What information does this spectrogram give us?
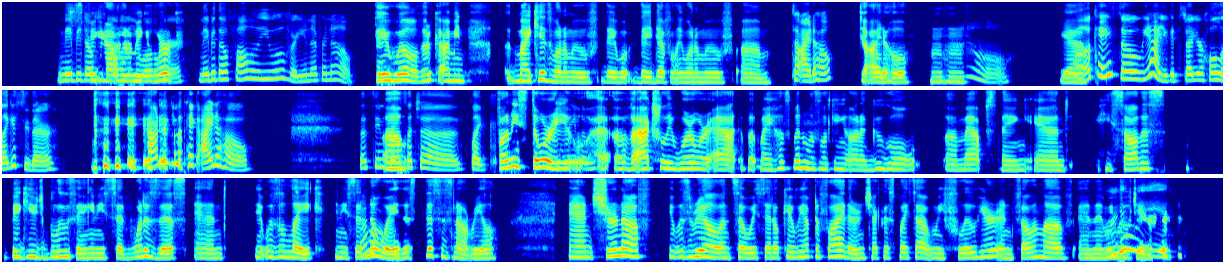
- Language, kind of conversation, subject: English, unstructured, What do you like doing for fun with friends?
- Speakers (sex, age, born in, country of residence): female, 30-34, United States, United States; female, 60-64, United States, United States
- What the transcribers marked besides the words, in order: laugh; laughing while speaking: "Yeah"; other background noise; tapping; surprised: "Really?"; chuckle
